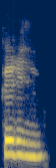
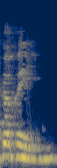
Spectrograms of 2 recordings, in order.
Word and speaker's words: Perrine: Oh, in French, you will say Perrine. Perrine? Yes. Yeah, Perrine.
